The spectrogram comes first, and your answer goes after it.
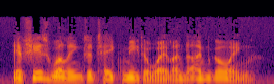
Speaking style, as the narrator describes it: Luke added firmly

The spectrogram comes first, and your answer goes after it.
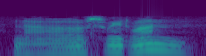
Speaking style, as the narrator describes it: murmured

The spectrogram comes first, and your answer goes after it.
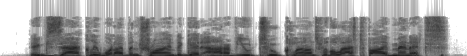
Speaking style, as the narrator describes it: I bellowed

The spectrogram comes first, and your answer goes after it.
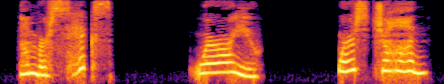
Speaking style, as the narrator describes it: she asks, her voice shaking

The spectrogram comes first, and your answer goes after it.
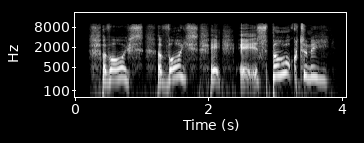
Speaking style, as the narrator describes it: wailed

